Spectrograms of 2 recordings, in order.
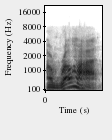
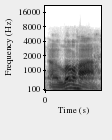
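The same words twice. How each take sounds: First: Aloha in a put-on accent, L turned toward R; loud, playful accented "Aloha". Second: Said in the usual way. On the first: Streamer greeting a viewer, putting on an accent. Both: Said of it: "did that with that accent".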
